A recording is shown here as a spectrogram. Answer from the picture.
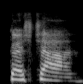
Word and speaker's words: Glauchat: Glauchat? Did I pronounce that right? Glauchat. Glauchat. Right. Remember, go. Shut the door without the T.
